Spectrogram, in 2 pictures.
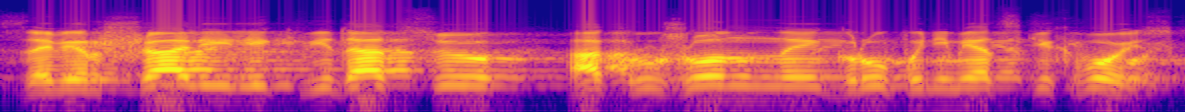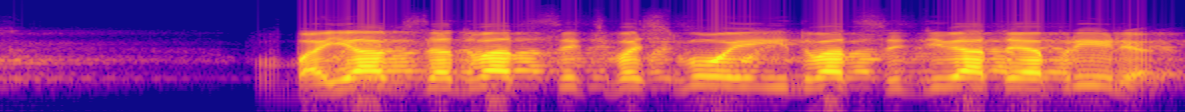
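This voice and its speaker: A male radio announcer reading a wartime news bulletin in a solemn, measured, declamatory manner. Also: medium pitch. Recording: dull, roomy archival radio recording.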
